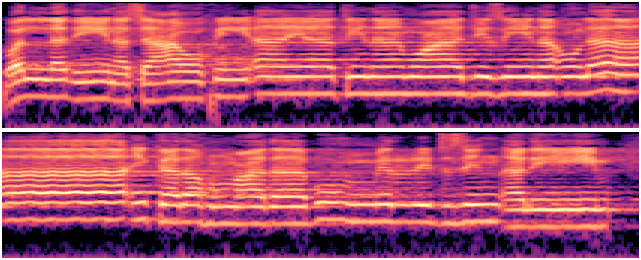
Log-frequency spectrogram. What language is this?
Arabic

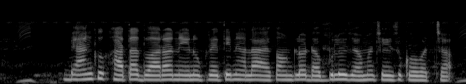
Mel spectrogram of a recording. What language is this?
Telugu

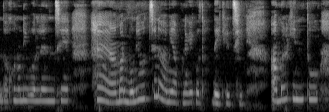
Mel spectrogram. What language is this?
Bangla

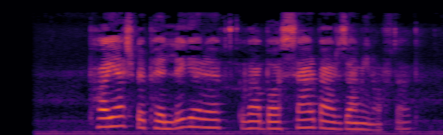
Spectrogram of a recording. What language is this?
Persian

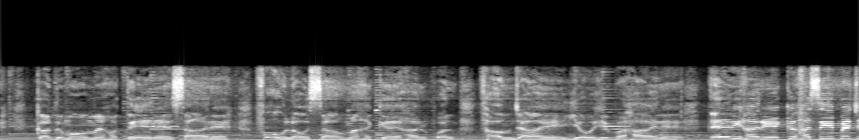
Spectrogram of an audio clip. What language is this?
Hindi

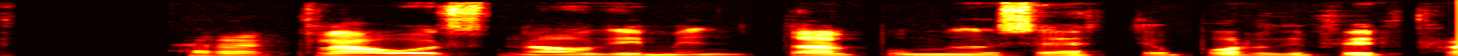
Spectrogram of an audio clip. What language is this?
Icelandic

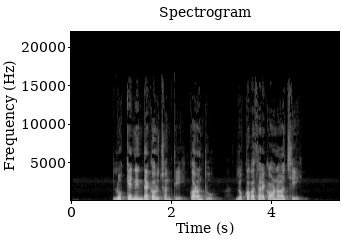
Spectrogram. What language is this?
Odia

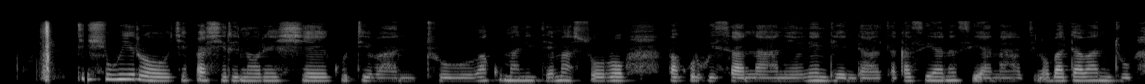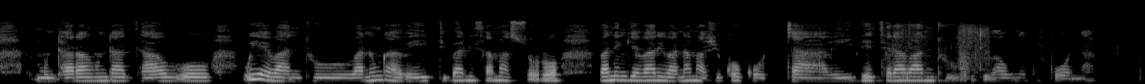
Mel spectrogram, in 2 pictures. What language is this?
Ndau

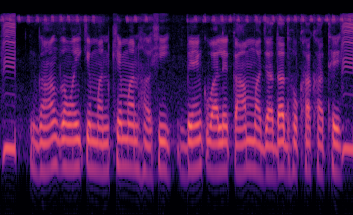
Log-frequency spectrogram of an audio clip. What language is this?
Chhattisgarhi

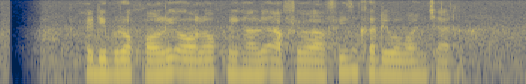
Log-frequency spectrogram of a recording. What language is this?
Sundanese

